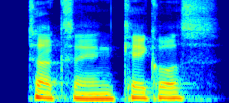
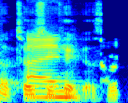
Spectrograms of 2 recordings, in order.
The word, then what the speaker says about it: Turks and Caicos: Turks and Caicos. Is that how you mm-hmm. pronounce it? Yeah, Turks and, and Caicos.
